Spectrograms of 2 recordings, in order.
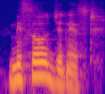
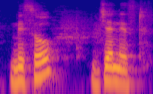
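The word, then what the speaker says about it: misogynist: Next है मिसोजिनिस्ट। इट इज़ मिसोजेनिस्ट। क्या pronunciation होगी? मिसोजिनिस्ट।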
